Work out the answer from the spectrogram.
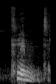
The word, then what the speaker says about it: Klimt: How do I pronounce that? Klimt. Klimt, as in Gustav Klimt.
